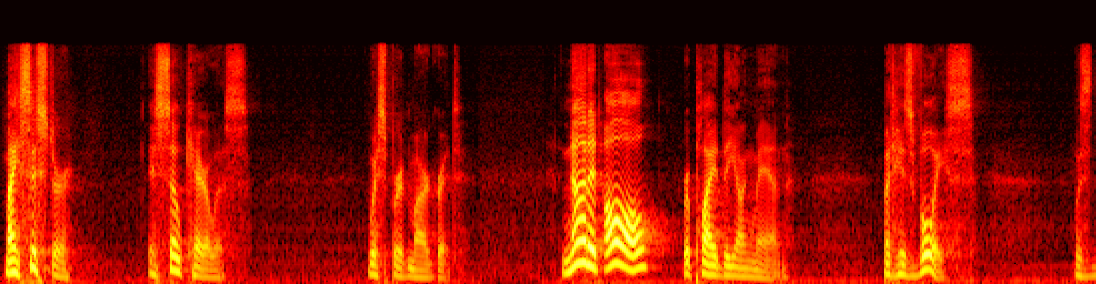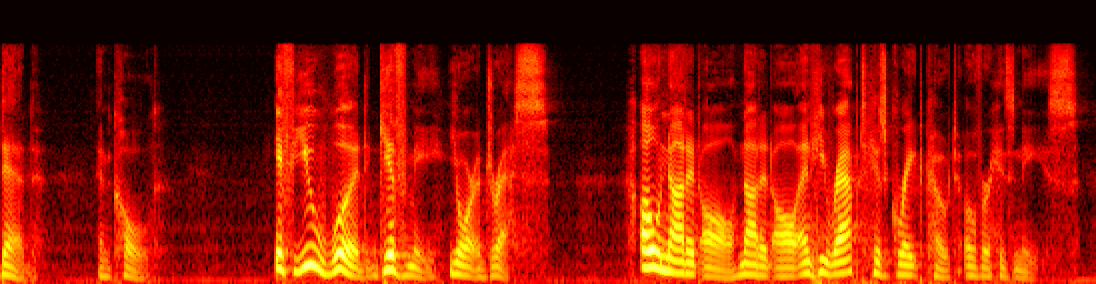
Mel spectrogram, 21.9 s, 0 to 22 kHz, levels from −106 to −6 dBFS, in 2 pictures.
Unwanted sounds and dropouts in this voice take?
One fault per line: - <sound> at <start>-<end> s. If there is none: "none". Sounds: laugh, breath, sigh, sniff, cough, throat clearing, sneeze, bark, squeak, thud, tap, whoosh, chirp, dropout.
none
